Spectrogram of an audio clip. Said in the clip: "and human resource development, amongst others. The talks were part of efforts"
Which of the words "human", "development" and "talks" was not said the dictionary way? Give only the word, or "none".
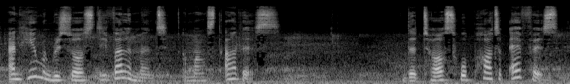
talks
